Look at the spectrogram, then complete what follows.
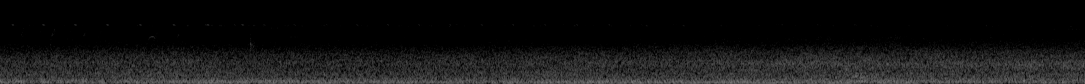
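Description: Insects trilling steadily in a high, thin continuous note, over a low steady rumble.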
